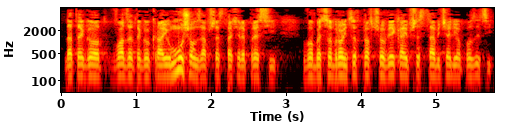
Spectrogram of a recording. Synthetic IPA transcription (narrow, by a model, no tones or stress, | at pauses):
d̪lat̪ɛɡɔvwad̪zɛt̪ɛɡɔkɾajumuʂɔ̃w̃zapʂɛst̪at͡ɕɾɛpɾɛsʲji | vɔbɛt̪sɔbɾɔɲt̪sufpɾaft͡ʂwɔvʲjekaipʂɛt̪st̪avʲit͡ɕɛlʲiɔpɔzɘt̪sʲji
